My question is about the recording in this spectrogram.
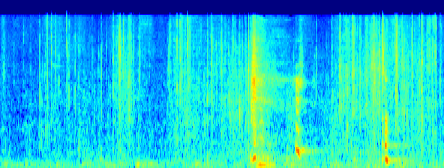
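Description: Plastic shopping bag crinkling faintly as a kitten moves around underneath it, with a few short vocal sounds from about three seconds in.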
